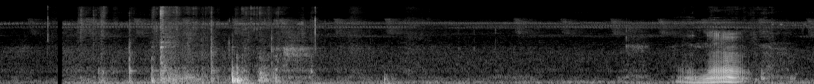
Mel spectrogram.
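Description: Insects chirring steadily in a thin high band outdoors, with a few soft handling knocks about two seconds in.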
